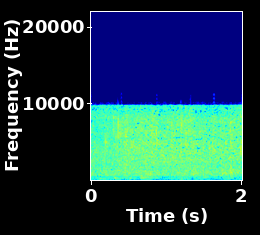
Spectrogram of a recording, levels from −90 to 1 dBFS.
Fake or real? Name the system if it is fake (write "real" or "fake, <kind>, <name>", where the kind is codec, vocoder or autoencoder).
real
